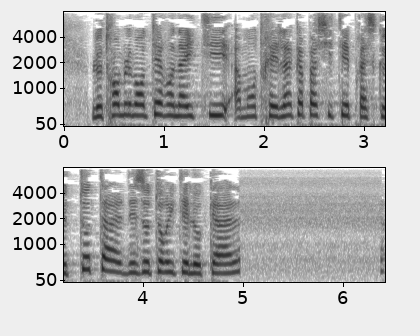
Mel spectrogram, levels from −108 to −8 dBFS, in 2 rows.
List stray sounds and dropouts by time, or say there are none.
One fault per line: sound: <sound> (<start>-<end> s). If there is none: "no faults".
no faults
